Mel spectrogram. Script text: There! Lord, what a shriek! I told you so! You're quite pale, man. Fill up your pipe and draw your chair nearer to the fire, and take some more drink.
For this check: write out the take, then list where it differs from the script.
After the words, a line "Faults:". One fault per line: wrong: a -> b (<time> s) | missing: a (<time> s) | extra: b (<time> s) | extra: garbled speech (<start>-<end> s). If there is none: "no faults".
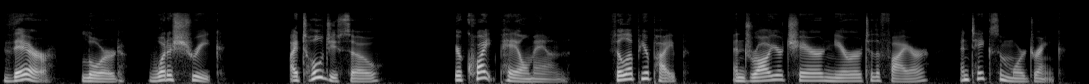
There! Lord, what a shriek! I told you so! You're quite pale, man. Fill up your pipe and draw your chair nearer to the fire, and take some more drink.
Faults:
no faults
